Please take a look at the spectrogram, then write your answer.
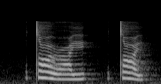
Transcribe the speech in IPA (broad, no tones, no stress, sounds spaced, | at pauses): tˤ u ʕ e | tˤ ɪ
